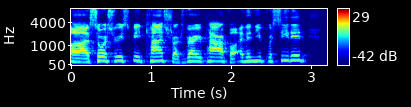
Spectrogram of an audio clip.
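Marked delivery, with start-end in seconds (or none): 0.0-2.1 sarcastic, ironic, faux-impressed tone. Retelling own remark to an opponent during a game: imitating own sarcastic remark. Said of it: "I sarcastically went".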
